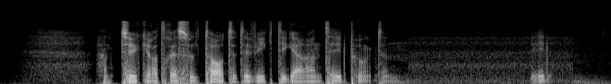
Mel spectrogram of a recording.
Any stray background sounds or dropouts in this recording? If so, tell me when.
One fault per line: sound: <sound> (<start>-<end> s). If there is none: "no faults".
sound: laugh (5.3-5.5 s)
